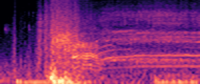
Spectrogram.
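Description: A heavy club strikes a creature with a dull thud.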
